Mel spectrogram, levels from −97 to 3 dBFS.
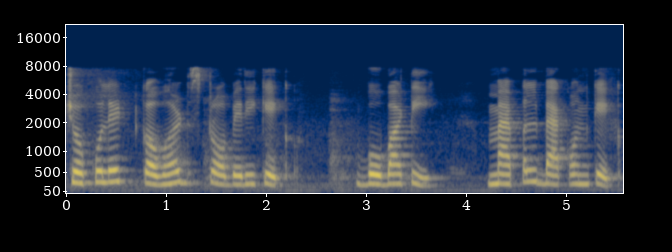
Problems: constant background noise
